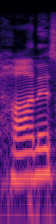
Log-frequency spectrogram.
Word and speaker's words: Honus: me to believe that it is indeed pronounced Hannes especially the fact that his parents were from Germany and that his name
